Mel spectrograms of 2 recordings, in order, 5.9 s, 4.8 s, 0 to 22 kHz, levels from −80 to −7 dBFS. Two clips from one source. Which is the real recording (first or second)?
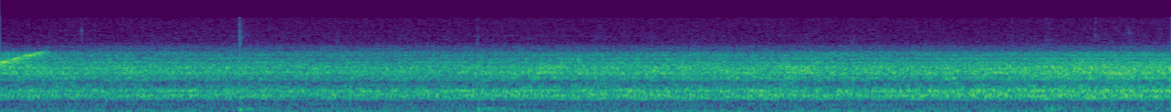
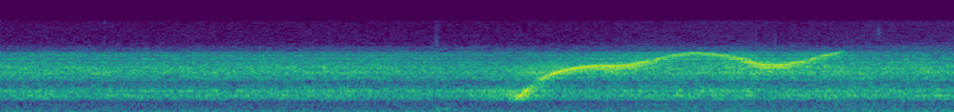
second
